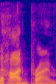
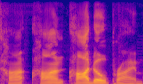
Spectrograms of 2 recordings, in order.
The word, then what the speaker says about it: Hodo Prime: I think I called you like Hod Prime for a while, and I'm like, it's Hodo Prime, Hodo Prime.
